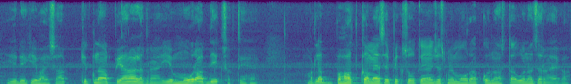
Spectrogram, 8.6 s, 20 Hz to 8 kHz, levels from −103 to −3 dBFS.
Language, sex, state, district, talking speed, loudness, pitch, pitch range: Hindi, male, Jharkhand, Jamtara, 195 wpm, -31 LUFS, 140 Hz, 130-150 Hz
